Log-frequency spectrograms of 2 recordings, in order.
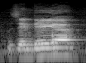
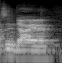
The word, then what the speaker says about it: Zendaya: everybody's talking about Lord zendaya yes that's how you pronounce it not sandhaya is gonna be Mary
